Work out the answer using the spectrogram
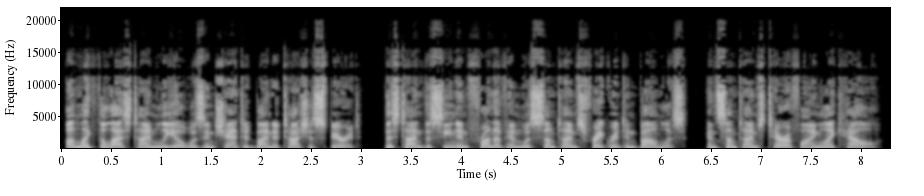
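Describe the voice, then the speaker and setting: A man reads a scripted story recap aloud, speaking every character's lines in his own voice. His voice sits a little high for a man. The recording is close and dry. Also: animated, fairly quick, hardly any pauses, a bit bright, dry recording. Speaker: recap narrator. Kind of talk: scripted narration.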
